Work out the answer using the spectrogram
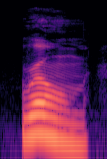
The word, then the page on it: roam: róum; ロォム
